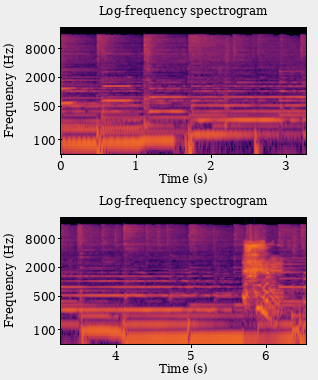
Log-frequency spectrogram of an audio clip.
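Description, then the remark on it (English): A single sharp cough bursts out near the end, loud, cutting over steady background music that plays throughout. “One cough.”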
